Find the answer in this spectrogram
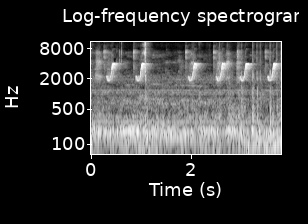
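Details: Bar-winged prinia singing lively, short rising whistled notes, some given as quick pairs, about five phrases in four seconds, with faint low background hum.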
